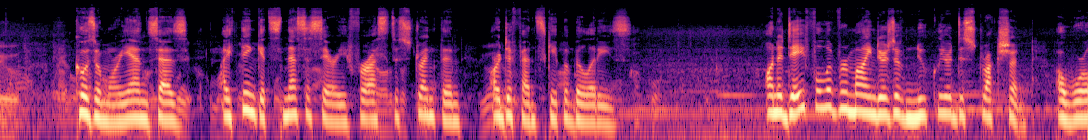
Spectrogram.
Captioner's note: speaking alternate language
